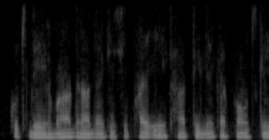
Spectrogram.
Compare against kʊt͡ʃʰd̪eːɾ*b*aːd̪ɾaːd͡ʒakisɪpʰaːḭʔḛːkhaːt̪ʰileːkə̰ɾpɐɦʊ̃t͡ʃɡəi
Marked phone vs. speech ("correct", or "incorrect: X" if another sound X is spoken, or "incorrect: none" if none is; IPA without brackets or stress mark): correct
